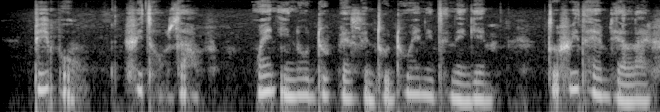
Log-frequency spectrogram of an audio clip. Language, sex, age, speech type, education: Nigerian Pidgin, female, 15-29, spontaneous, tertiary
